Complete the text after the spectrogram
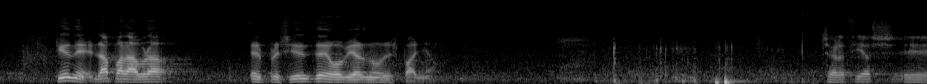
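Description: An elderly man reads out a speech through a microphone, in pauses.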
